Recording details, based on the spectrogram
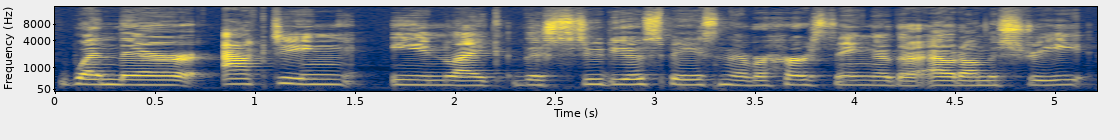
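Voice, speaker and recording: A woman's voice: lowish voice, flat delivery, normal speed, sharp tone. A woman co-hosting a podcast in casual chat, giggly and chatty, often restarting her sentences. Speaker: podcast co-host.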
